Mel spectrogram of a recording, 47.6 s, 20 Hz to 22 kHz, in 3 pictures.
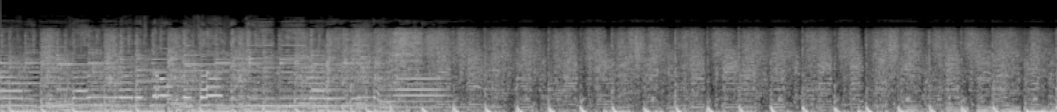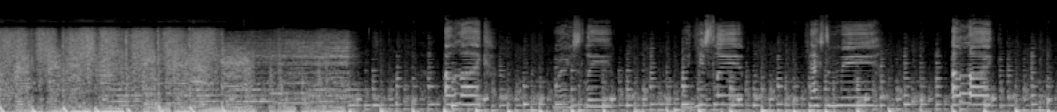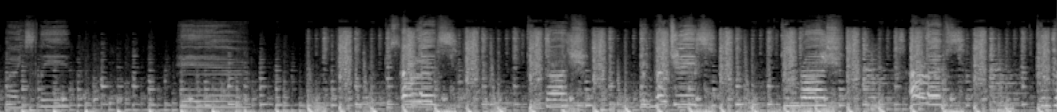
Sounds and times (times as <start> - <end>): Pop music: 0.0 - 20.4, 21.1 - 23.4, 24.1 - 25.1, 26.1 - 27.1, 28.0 - 29.2, 30.0 - 30.9, 31.8 - 32.8, 34.3 - 47.5.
